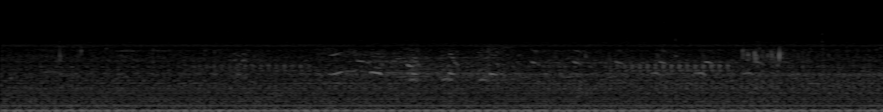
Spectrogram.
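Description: Faint bird calls, a scatter of short chirps and little gliding notes, with a quick rattling series about five seconds in, over a steady low hum.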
